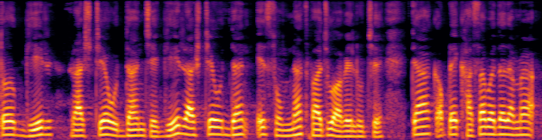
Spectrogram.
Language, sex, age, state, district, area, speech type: Gujarati, male, 18-30, Gujarat, Ahmedabad, urban, spontaneous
